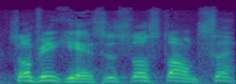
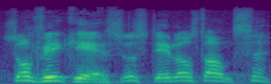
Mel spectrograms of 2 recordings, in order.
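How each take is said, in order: Both takes have the same delivery.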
